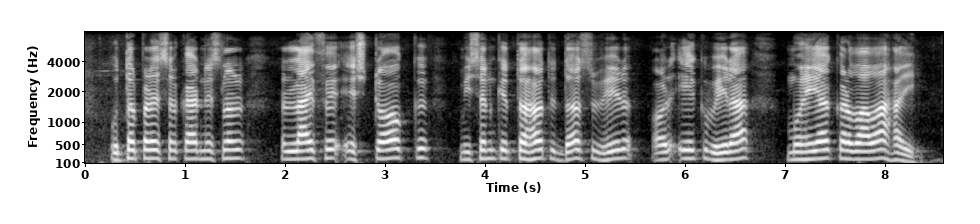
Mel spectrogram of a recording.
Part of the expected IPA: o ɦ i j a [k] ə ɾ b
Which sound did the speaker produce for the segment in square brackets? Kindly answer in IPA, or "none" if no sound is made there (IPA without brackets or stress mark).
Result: k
